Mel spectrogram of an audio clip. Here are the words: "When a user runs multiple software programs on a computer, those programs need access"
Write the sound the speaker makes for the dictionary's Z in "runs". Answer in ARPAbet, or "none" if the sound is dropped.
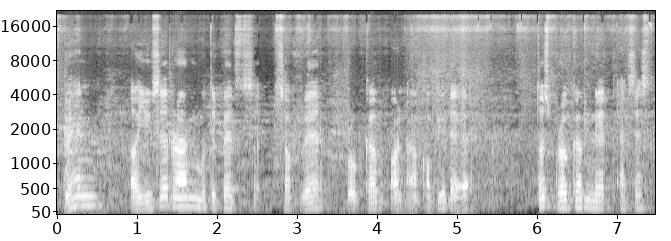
none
